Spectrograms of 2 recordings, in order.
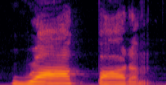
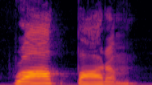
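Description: No difference in how they are said.

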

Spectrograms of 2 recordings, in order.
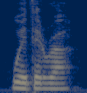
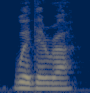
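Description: No difference in how they are said.

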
